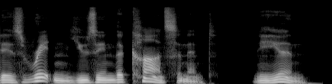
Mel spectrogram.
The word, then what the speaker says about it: 니은: To pronounce this sound, place your tongue on the roof of your mouth, just behind your upper teeth, and push air out through your nose, making a sound similar to N in no.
